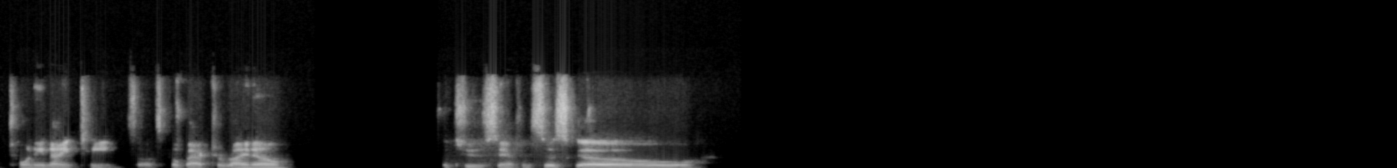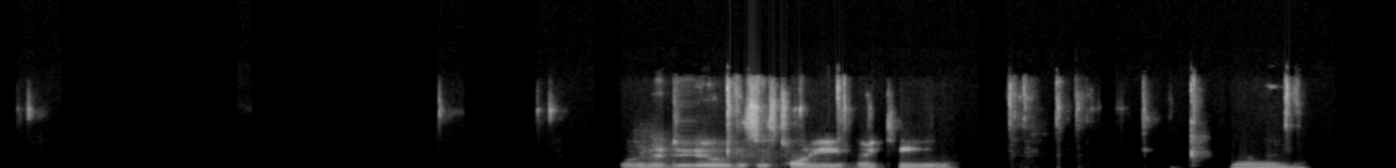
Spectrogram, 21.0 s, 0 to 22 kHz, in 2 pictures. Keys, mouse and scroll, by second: 1.9 click, 4.7 click, 5.1 middle click, 5.6-6.1 scroll, 6.5-7.2 scroll, 7.6-8.3 scroll, 8.3 middle click, 8.8 middle click, 9.6 middle click, 9.7 middle click, 11.2 click, 13.2 scroll, 14.1 click, 14.9 click, 16.6-17.3 typing, 18.6-19.9 typing.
